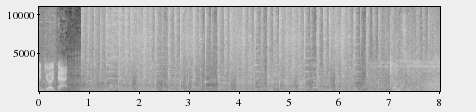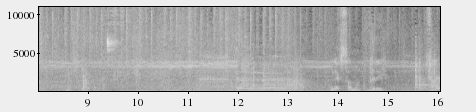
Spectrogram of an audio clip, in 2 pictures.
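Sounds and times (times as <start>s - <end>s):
background music with held notes: 0.8s - 16.0s
low voices: 1.4s - 16.0s.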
